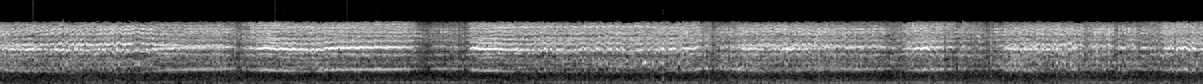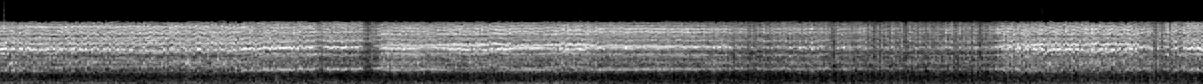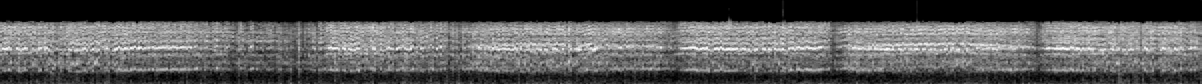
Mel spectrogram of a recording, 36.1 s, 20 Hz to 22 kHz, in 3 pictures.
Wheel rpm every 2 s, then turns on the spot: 190, 200, 200, 200, 200, 190, 200, 200, 200, 200, 200, 200, 200, 200, 200, 200, 200, 200.
none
